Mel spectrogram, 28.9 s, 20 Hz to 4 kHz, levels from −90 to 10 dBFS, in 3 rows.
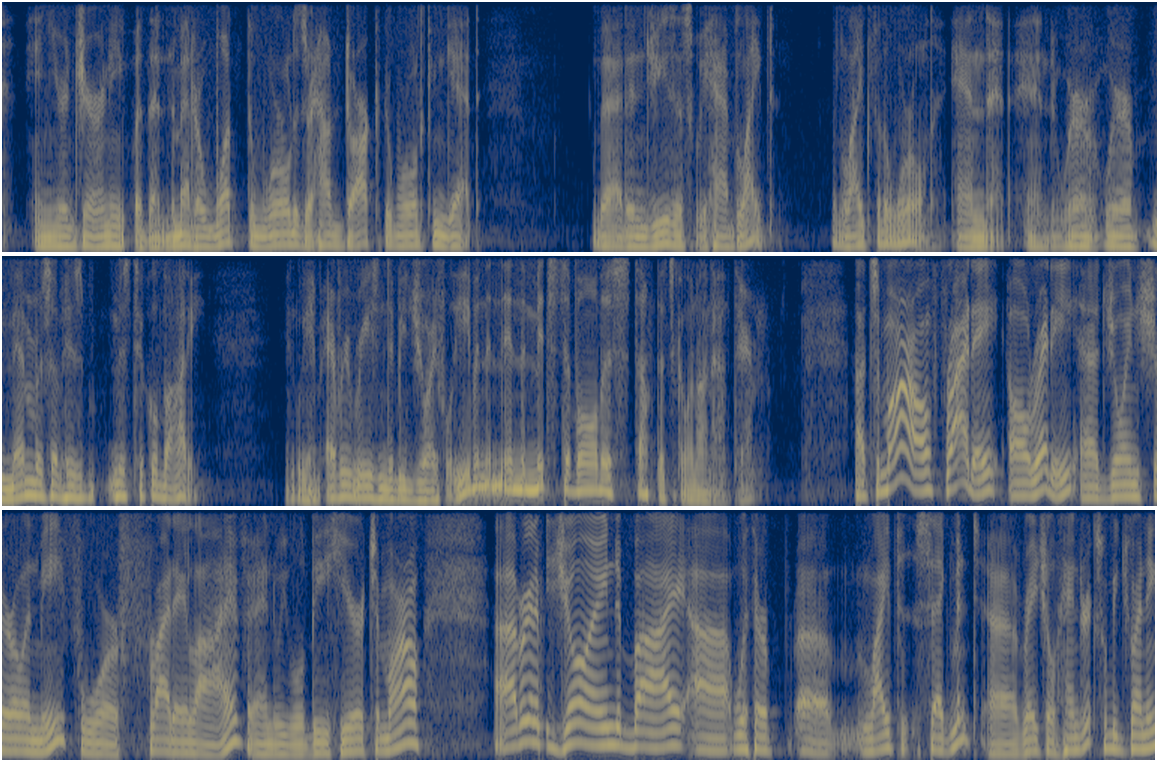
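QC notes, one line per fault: Throughout: gain pumping. The input gain was likely set far too high for the microphone, so a fast limiter keeps pulling the level down on every loud syllable and releasing it in the pauses. The gain swings by around 10 dB. Loud and quiet passages sit unnaturally close together, giving a squashed, breathing quality across the whole speech clip.
1.40, 5.09, 8.95, 15.23, 20.50 and 24.58 s: short concealed packet loss. At each point about 20 ms of the call failed to reach the decoder in time, and the receiver covered the hole by extending the preceding sound for 10 to 20 ms before rejoining the real signal. Each one is heard as a brief smear or wobble. They fall just before "we're members of his", between "all this stuff that's" and "on out there", and right after "and me for". The band stops at 4 kHz, which fits a narrowband 64 kbps G.711 path.
23.72 to 23.80 s: burst of packet loss. 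A run of packets totalling about 60 ms was lost or arrived too late to play. The receiver stretched the last sound across the gap and faded it as the gap went on, which produces a short held buzz or dying hiss. The speech then resumes further along, so that 60 ms stretch is gone rather than delayed.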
